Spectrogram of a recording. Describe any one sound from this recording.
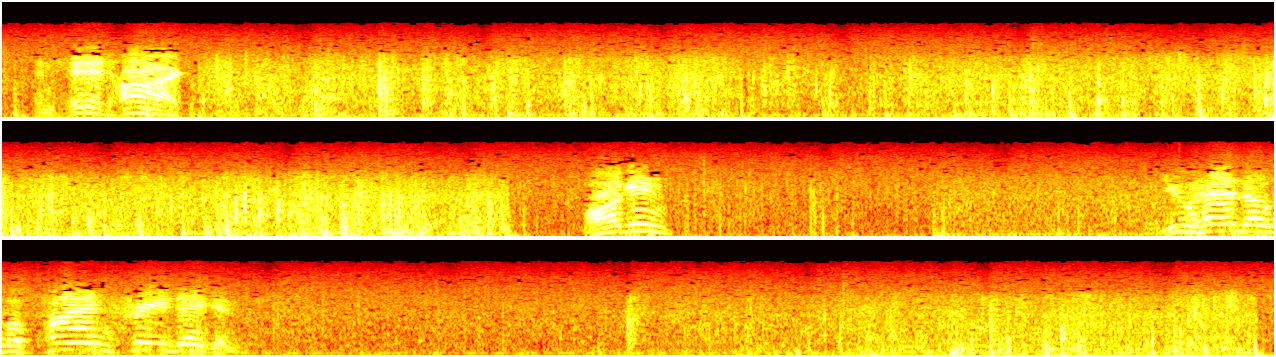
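A crowd of men murmurs and calls out in the background.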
